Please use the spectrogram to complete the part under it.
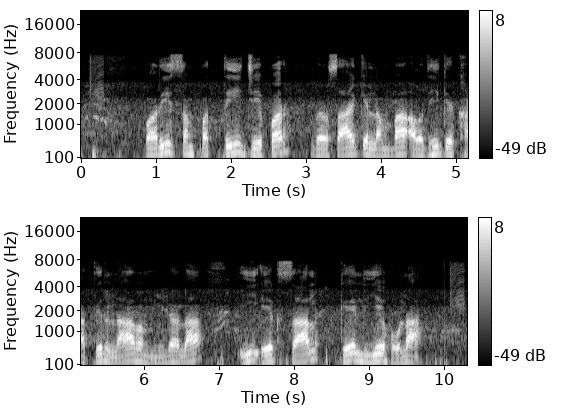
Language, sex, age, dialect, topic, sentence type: Bhojpuri, female, 25-30, Western, banking, statement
